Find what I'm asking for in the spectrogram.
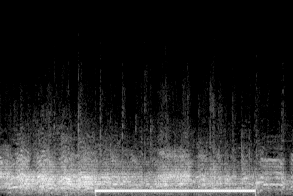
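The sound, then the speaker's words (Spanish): A single steady telephone tone as a call is dialed through to a police department, holding one pitch for about two seconds over a busy, noisy background before cutting off. “Ahí está marcando ya.”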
